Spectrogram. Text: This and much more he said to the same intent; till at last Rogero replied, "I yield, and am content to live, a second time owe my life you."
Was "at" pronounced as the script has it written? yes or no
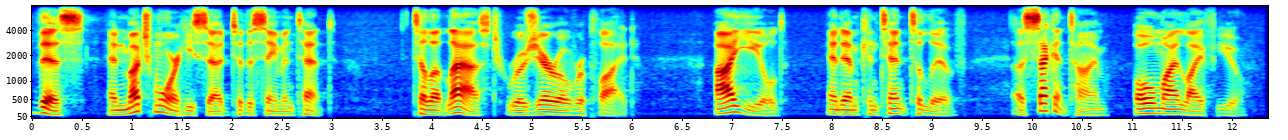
yes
